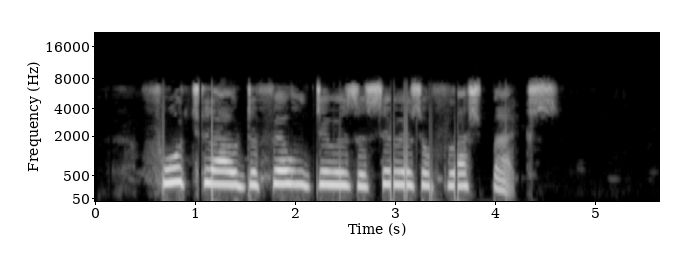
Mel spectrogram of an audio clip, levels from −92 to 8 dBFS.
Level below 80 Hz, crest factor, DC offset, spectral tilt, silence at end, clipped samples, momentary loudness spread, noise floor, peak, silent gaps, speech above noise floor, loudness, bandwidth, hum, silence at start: -56 dBFS; 14 dB; under 0.1%; -3.5 dB/octave; 1.05 s; under 0.1%; 9 LU; -57 dBFS; -4 dBFS; none; 42 dB; -16 LUFS; 8 kHz; none; 0.6 s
